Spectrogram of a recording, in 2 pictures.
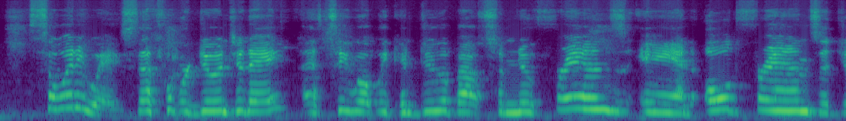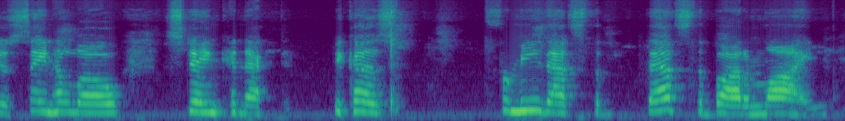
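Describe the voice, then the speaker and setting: High-voiced chatty woman hosting a livestream. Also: a little slow, slight background noise, poor audio. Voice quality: big loud voice. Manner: chatty and rambling, warmly thanking viewers by name. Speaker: livestream host. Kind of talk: casual livestream chat greeting viewers.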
